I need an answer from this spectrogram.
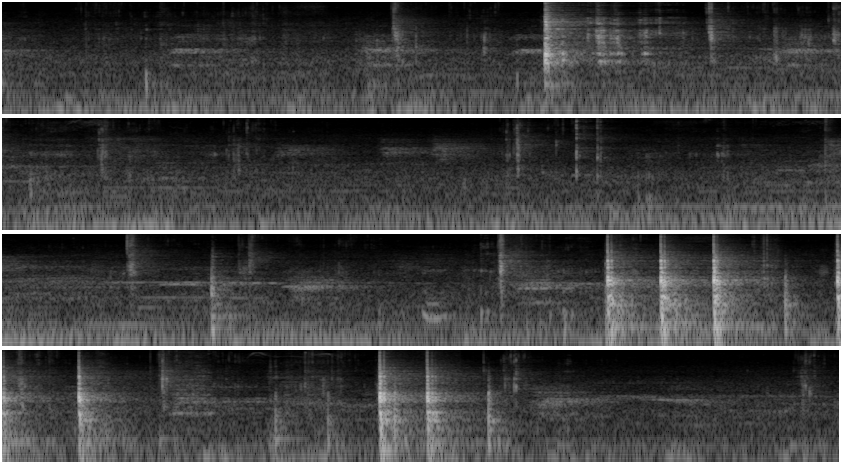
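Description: Close-up eating sounds: chewing, then a run of about a dozen sharp crunchy clicks in the middle to later part as fried food is bitten and chewed.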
